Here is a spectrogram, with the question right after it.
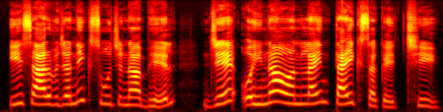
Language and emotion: Maithili, neutral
